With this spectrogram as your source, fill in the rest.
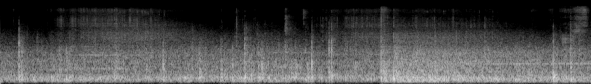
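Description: New Year fireworks salutes crackle and burst in a dense, continuous barrage, with sharp pops and booms overlapping at middle distance and a louder stretch toward the end.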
